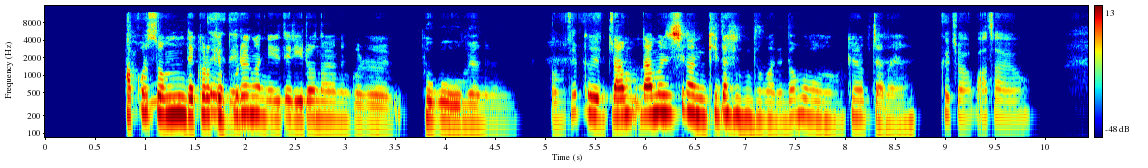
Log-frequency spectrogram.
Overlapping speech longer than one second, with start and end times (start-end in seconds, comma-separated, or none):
0.8-2.1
